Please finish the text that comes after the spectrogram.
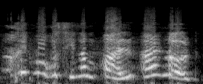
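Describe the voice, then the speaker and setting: High-voiced wronged pregnant wife. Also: female voice, big pitch swings, normal speed, pushed and bright, slight background noise, heavily acted. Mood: tearful, indignant. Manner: emotional, confrontational. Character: wronged pregnant wife and teacher, hurt, indignant, defiant. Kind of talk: Tagalog radio drama acting.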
